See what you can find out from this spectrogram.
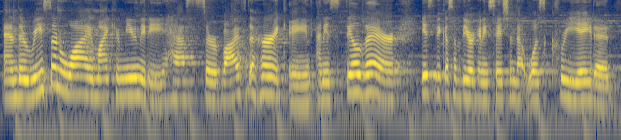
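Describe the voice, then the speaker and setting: A woman's voice: mid-range voice, moderate pace, few pauses, soft background music. A woman with a Puerto Rican accent, a native Spanish speaker, giving personal testimony for a campaign. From Puerto Rico. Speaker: city council candidate, former teacher.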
